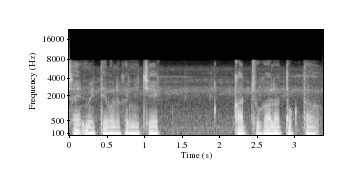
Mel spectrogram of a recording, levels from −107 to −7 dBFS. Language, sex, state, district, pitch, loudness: Hindi, male, Arunachal Pradesh, Papum Pare, 95 Hz, -16 LUFS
